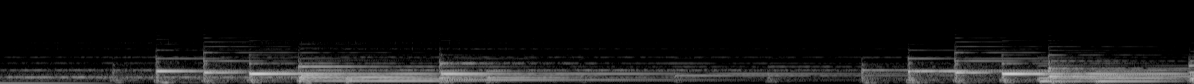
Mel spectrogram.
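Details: Soft piano music with sustained chords and slow melodic notes, and no animal sounds.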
